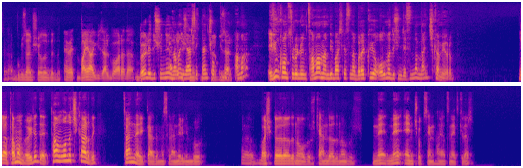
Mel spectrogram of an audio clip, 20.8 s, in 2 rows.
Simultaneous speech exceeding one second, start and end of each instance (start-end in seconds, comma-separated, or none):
3.3-4.8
